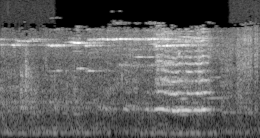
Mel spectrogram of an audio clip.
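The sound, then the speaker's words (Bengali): Loud train from Kolkata pulling into a station at Cuttack, its wheels squealing in high, thin tones over a steady low rumble of rolling railcars, with no voices. “Kolkata থেকে train যথাসময়ে এসে পৌঁছল কটকে”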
